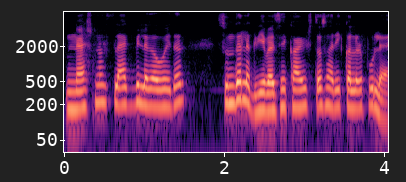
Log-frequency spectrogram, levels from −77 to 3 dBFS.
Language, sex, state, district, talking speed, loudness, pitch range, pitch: Hindi, male, Punjab, Fazilka, 235 wpm, -17 LUFS, 180-215 Hz, 185 Hz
